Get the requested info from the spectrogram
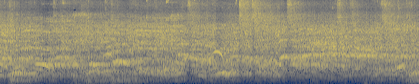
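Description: A basketball being dribbled on a hardwood gym floor under steady crowd chatter and shouting, echoing in the large hall.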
